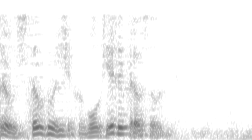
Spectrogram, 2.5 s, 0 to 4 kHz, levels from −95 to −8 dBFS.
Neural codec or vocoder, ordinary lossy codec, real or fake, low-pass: codec, 16 kHz, 0.5 kbps, FreqCodec, larger model; MP3, 16 kbps; fake; 3.6 kHz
